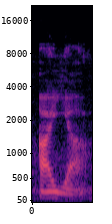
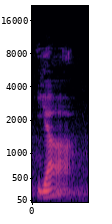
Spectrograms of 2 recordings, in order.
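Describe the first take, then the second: First: The word begins with an I sound. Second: The word begins with a Y sound. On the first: The speaker calls it right. "it's Ayah, like iron" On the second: The speaker calls it wrong. "Yah isn't Yah"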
